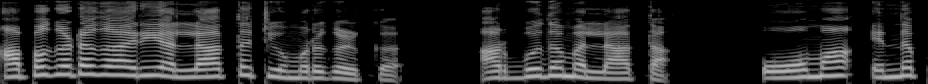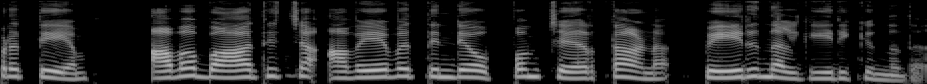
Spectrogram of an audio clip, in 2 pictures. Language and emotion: Malayalam, neutral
